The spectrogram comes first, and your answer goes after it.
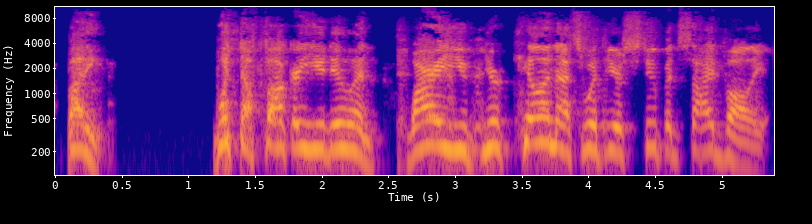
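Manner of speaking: hammed-up halftime telling-off; mock manager rant. Manager scolding goalkeeper at halftime, mock angry rant. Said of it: "He just goes".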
